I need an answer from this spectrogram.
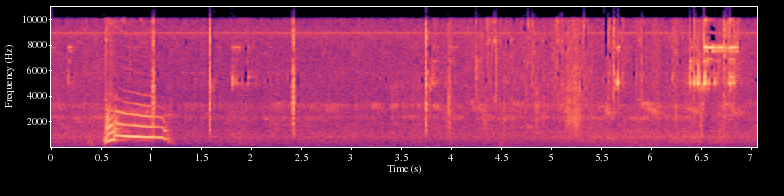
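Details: Beagle and Jack Russell puppies playing; one loud, high yelp that falls in pitch and lasts about half a second, followed by quiet clicks and small knocks of play.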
